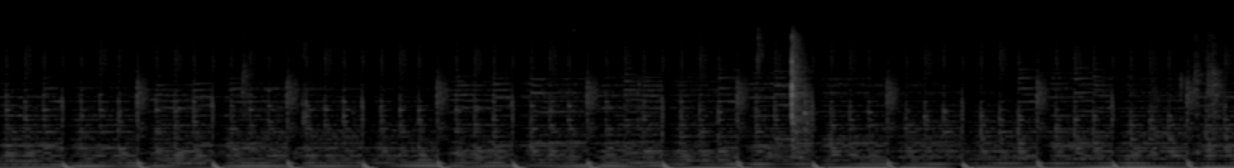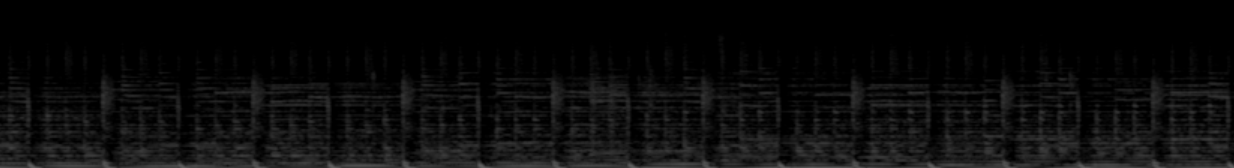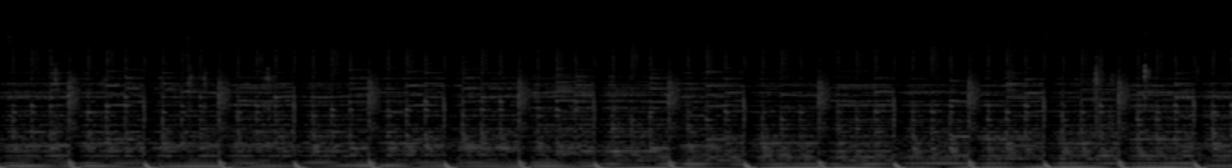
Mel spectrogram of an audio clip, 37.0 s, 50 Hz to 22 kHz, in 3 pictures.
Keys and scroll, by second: 2.8 ctrl+z, 6.2 ctrl+z, 7.8 ctrl+z, 11.8 ctrl+z, 14.7 ctrl+z, 16.0 ctrl+z, 18.5 ctrl+z, 23.0 x, 25.2 ctrl+z, 25.7 x, 26.6 ctrl+z, 27.3 ctrl+z, 34.7 ctrl+z, 35.6 ctrl+z, 36.1 space, 36.7 r.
